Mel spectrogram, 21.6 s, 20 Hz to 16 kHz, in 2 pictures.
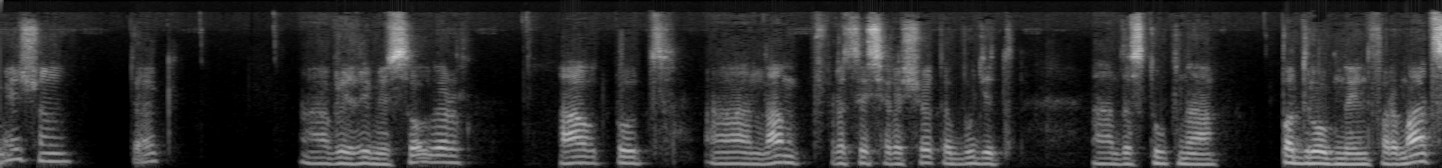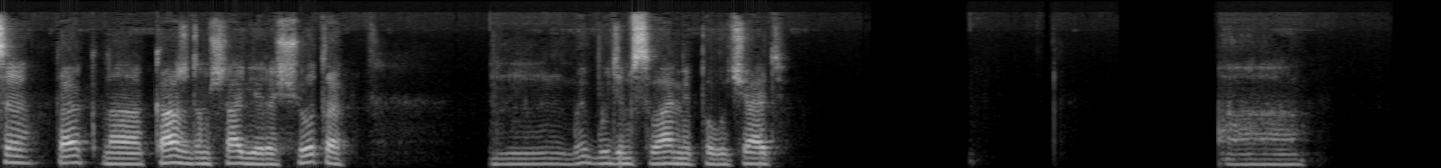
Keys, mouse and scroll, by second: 2.4 click, 4.9-5.4 scroll.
